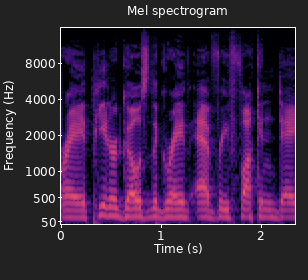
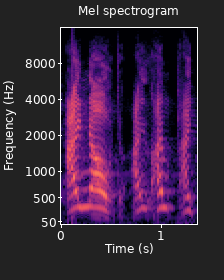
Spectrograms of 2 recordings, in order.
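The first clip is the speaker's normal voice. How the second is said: stammering; 11 semitones higher, 7 dB louder than usual. Retold or imitated. Peter stammering a dodge.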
